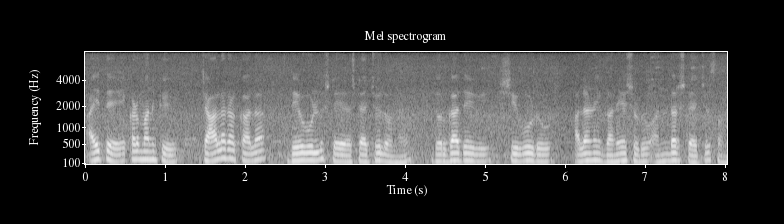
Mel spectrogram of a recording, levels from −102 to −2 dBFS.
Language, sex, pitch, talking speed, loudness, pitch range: Telugu, male, 140 Hz, 120 wpm, -17 LUFS, 130-150 Hz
